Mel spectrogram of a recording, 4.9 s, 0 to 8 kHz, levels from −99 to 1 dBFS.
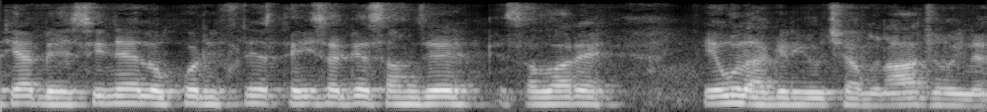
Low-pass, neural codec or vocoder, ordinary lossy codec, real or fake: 7.2 kHz; codec, 16 kHz, 4 kbps, X-Codec, WavLM features, trained on Multilingual LibriSpeech; none; fake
